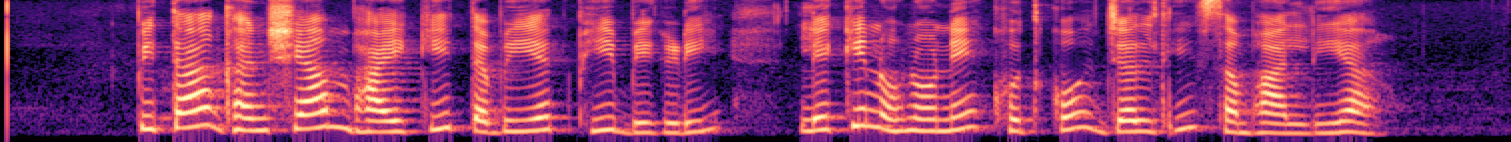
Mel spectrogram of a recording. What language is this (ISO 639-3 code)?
hin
